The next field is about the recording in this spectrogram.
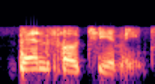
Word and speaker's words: benfotiamine: Oh, Benfo, thiamine, like the word thiamine, T-I-A-M-I-N-E, benfotiamine.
